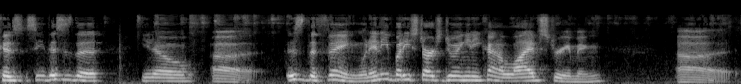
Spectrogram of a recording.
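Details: Adult man speaking; typical speech.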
